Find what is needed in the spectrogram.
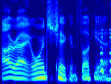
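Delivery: ordinary delivery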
